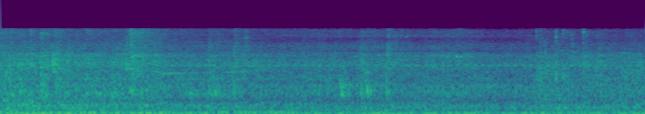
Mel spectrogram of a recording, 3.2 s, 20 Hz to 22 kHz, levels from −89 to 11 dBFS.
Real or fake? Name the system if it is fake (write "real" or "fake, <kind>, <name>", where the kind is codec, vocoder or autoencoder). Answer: real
